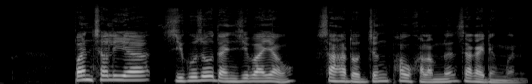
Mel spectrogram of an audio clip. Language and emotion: Bodo, neutral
